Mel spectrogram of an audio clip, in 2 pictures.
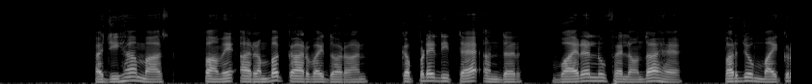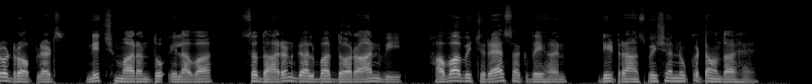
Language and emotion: Punjabi, neutral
